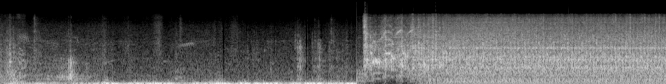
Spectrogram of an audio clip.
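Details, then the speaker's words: Nissan Navara D22 YD25 diesel just after thermostat replacement and coolant refill, cap off, heater on hot with fan on highest speed to circulate coolant: catches and settles straight into a steady, even idle clatter; runs normally. "So I've started it obviously, and I've got the heater fan on hot and the fan on number 4, the highest speed, and that'll help get the water circulating back through."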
